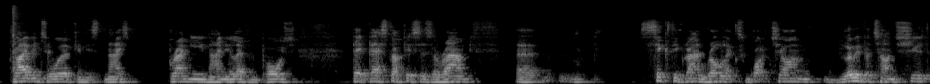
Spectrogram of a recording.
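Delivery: ordinary delivery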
